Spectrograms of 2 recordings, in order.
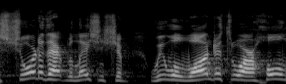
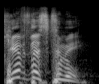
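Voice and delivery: eager seeker; 4 semitones higher, 9 dB louder than usual. Retold or imitated. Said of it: "this person goes".

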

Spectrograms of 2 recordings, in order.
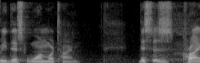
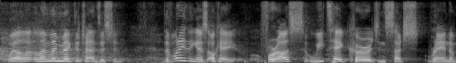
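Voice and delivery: louder, higher words still full of laughter; laughing transition; 6 semitones higher, 8 dB louder than usual. Real, not acted. Pastor laughing as he steers back to the point. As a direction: push on through the giggles.

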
